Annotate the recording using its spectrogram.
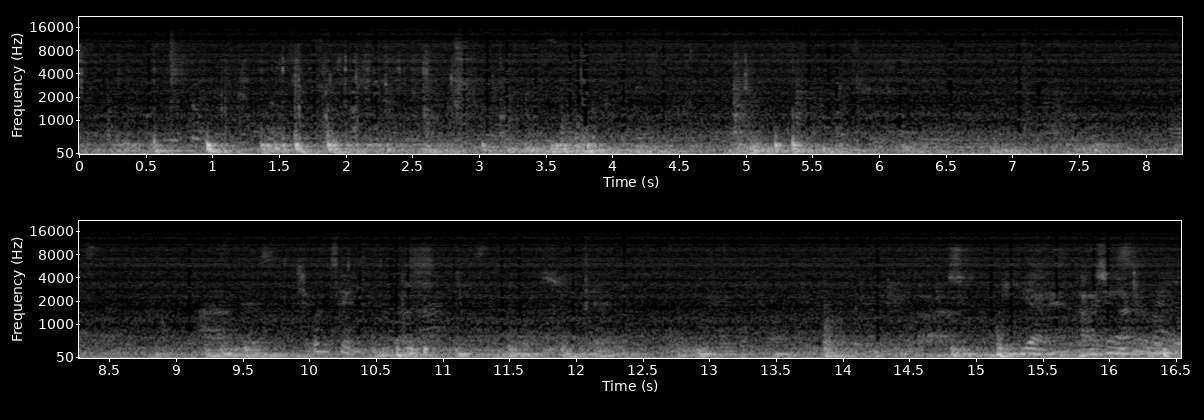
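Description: A chair scrapes and knocks as people sit down at a table.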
